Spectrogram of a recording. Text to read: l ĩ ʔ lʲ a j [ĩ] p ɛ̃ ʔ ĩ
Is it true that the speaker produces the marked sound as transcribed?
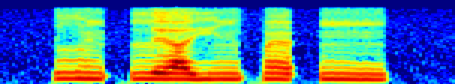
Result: yes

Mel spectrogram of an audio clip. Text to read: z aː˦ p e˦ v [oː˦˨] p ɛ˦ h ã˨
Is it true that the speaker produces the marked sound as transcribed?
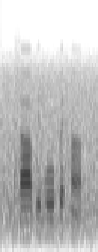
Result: no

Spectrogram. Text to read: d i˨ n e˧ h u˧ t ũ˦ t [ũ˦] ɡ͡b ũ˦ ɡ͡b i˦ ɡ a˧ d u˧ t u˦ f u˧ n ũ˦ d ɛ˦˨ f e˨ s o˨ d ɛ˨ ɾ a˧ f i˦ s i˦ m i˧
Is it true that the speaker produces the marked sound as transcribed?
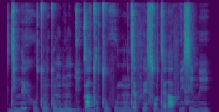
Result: yes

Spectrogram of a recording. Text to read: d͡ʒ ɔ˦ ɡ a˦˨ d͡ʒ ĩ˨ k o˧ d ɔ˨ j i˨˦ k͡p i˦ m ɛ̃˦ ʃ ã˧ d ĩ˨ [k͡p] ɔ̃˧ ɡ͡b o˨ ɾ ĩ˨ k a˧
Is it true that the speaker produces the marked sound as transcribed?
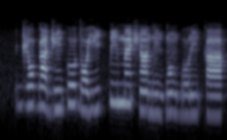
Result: no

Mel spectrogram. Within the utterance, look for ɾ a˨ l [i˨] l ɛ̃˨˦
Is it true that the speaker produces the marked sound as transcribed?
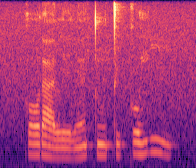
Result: no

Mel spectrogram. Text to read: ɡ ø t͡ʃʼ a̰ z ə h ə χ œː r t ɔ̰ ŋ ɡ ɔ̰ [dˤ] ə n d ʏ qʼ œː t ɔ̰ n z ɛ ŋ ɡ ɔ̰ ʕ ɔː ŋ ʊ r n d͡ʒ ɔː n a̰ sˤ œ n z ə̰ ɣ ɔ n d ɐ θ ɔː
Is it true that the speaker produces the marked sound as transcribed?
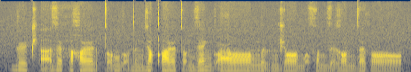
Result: no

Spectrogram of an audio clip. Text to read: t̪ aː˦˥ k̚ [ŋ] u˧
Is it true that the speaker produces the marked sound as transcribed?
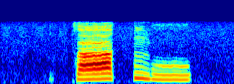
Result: yes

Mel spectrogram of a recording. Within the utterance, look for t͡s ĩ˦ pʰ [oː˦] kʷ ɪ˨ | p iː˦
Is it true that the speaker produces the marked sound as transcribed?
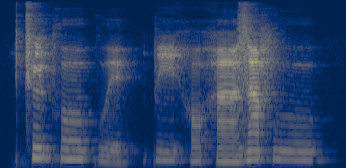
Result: yes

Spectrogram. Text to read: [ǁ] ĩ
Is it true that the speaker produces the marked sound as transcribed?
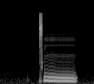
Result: no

